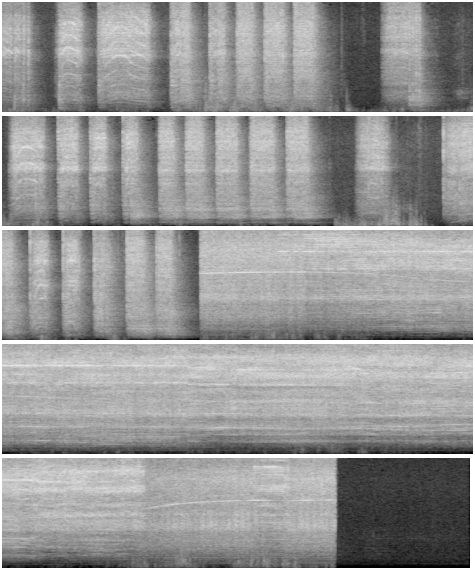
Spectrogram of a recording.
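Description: A hand-held power drill run in many short bursts, each well under a second, as screws are driven into the shed's trim. About eleven seconds in, a power tool starts running steadily and keeps going for about nine seconds while a steel strip is worked.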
